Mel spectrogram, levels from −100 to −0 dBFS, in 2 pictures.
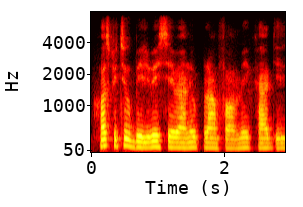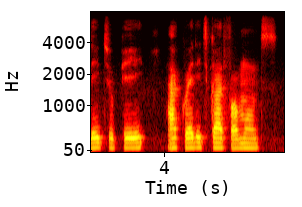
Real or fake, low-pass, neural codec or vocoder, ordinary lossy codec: fake; 7.2 kHz; codec, 16 kHz in and 24 kHz out, 1 kbps, XY-Tokenizer; none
